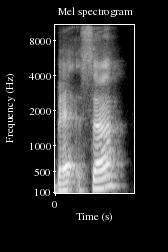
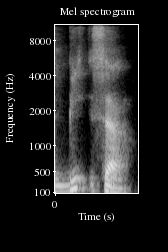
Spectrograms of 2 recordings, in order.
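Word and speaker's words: بئس: So it's not be'sa, it is bi'sa. So it is a ba with a kasra, and the hamza comes after that, which has a sukoon.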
